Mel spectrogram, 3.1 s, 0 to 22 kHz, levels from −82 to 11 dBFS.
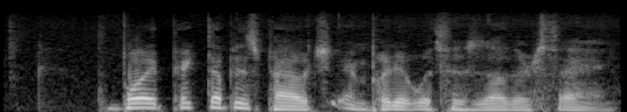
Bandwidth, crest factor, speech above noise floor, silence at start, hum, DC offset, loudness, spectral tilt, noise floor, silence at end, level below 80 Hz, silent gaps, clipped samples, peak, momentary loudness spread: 13 kHz; 16 dB; 31 dB; 0.5 s; none; under 0.1%; -16 LUFS; -7.5 dB/octave; -46 dBFS; 0.05 s; -42 dBFS; none; under 0.1%; 0 dBFS; 8 LU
